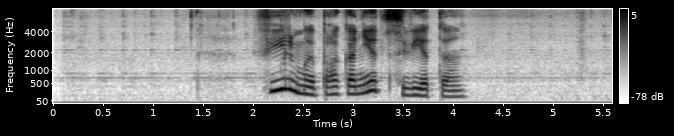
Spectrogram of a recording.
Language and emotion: Russian, neutral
